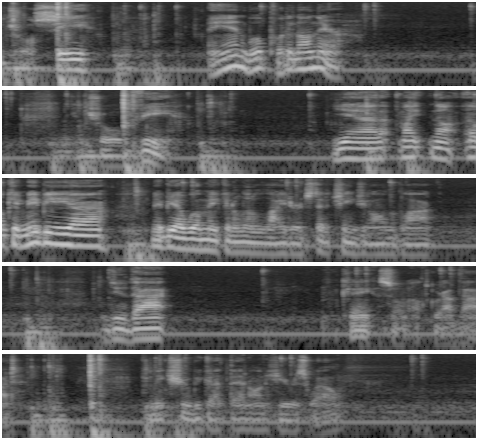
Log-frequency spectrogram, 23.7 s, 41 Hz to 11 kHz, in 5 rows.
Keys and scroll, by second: 6.8 alt+a, 10.9 alt+a, 14.6 alt+a.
